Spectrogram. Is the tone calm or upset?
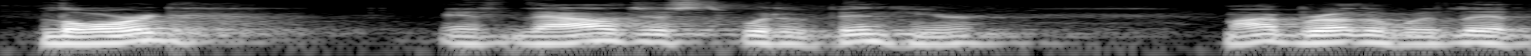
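calm. It is said in a calm, docile tone.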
